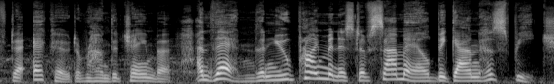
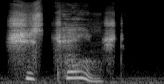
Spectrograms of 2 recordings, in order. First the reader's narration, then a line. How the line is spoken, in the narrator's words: Jo whispered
